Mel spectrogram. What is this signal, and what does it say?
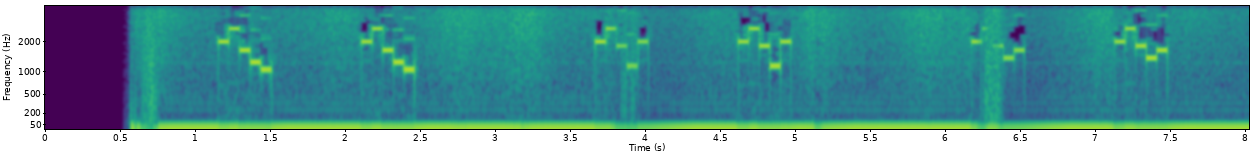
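Five-tone selective call (ZVEI), heard as quick runs of five tones, tones of about 70 ms. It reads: 88631 88631 88728 88728 88746
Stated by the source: ZVEI five-tone selective call received on an SDR.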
